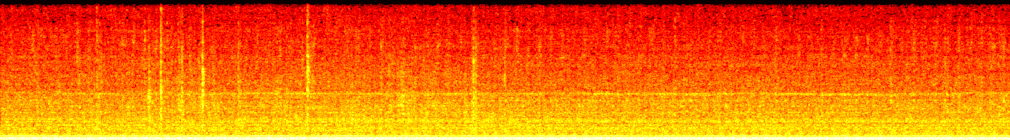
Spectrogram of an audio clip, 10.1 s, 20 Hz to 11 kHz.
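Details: Supercharged 99-04 New Edge Mustang GT 2V (Vortech V1 Ti-Trim, 2.87 pulley, BBK 78mm throttle), first start after tune at performance shop: loud fast idle with steady low drone and uneven lumpy beat, one cylinder misfiring.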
